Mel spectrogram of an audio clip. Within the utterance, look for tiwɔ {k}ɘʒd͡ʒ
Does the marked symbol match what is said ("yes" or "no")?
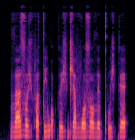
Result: yes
